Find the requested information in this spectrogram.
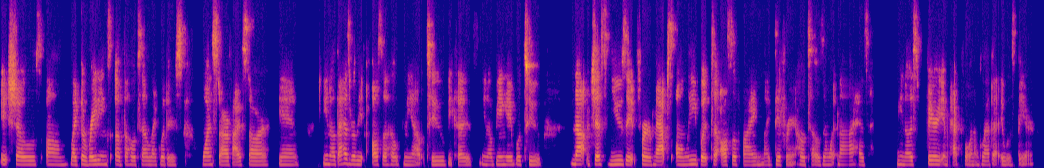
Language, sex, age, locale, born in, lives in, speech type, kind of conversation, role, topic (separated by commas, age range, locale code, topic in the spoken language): English, female, 20-24, en-US, United States, United States, conversation, unstructured, none, Which travel or map apps have genuinely helped you get around town, and how did they help?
